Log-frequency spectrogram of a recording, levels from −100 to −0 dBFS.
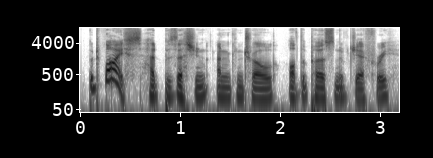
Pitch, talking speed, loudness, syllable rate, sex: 120 Hz, 205 wpm, -19 LUFS, 5.9 syllables/s, male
